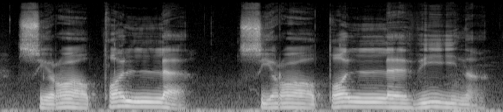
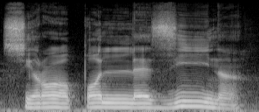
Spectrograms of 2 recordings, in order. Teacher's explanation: Le dhal ici a besoin que la langue vienne se positionner un petit peu entre les dents ou juste derrière et on fait vibrer les cordes vocales.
